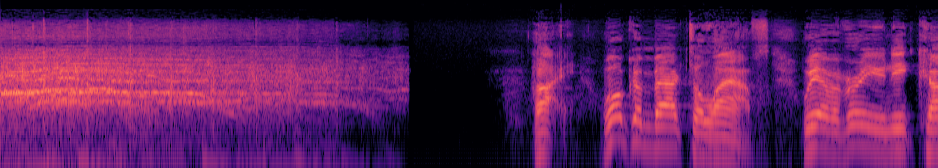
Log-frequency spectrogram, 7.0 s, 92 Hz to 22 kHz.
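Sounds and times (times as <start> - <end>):
loud audience applause: 0.0 - 3.1
speech: 4.0 - 7.0.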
